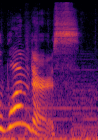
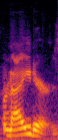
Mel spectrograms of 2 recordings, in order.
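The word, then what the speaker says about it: Oneders: No, you know how Beatles is not spelled with the proper way? It's spelled B-E-A-T. Beatles. I'm trying Wonders with W-O, with instead of W-O-N, it's O-N-E.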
